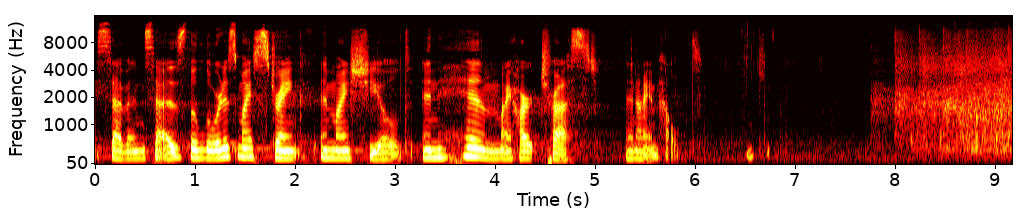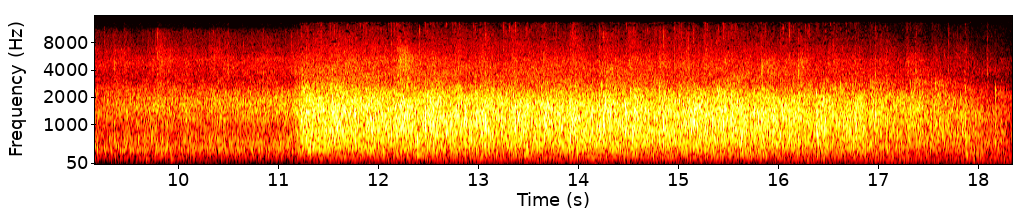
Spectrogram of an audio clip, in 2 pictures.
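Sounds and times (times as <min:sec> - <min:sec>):
speech: 0:00.2 - 0:06.8
audience clapping: 0:07.7 - 0:18.3.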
